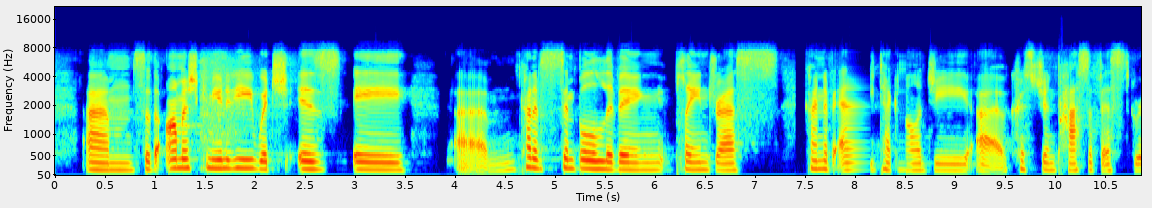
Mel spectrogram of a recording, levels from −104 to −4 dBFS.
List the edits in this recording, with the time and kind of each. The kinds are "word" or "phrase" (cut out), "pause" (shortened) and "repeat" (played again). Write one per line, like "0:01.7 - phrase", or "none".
0:07.4 - pause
